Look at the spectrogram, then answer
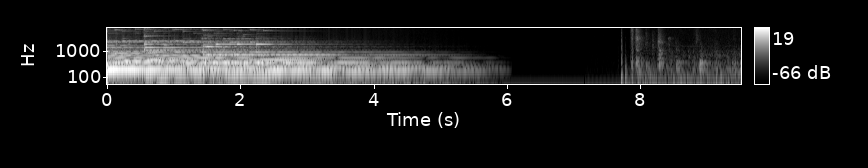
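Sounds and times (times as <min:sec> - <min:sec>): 
music box: 0:00.0 - 0:04.0.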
